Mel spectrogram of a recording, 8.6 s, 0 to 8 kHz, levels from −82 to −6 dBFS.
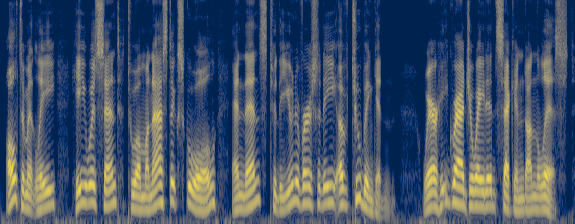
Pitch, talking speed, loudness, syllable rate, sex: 150 Hz, 155 wpm, -19 LUFS, 5.1 syllables/s, male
